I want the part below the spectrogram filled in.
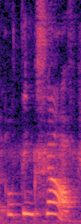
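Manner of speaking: high breezy "Oh, think self"; light and carefree. Shown as a demonstration. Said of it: "make sure that your facial expressions are".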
